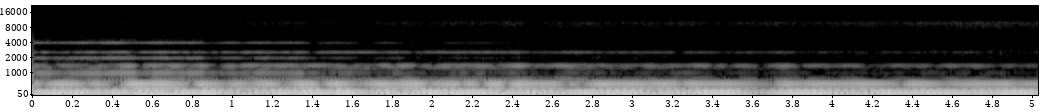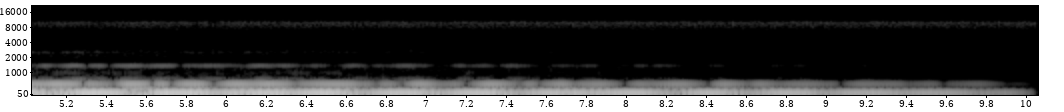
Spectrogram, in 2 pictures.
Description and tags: A low, rich synthetic Bell Tone.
